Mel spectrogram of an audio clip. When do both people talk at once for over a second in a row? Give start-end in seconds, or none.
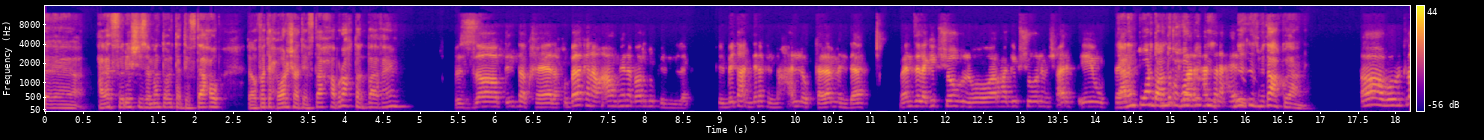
14.3-16.1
